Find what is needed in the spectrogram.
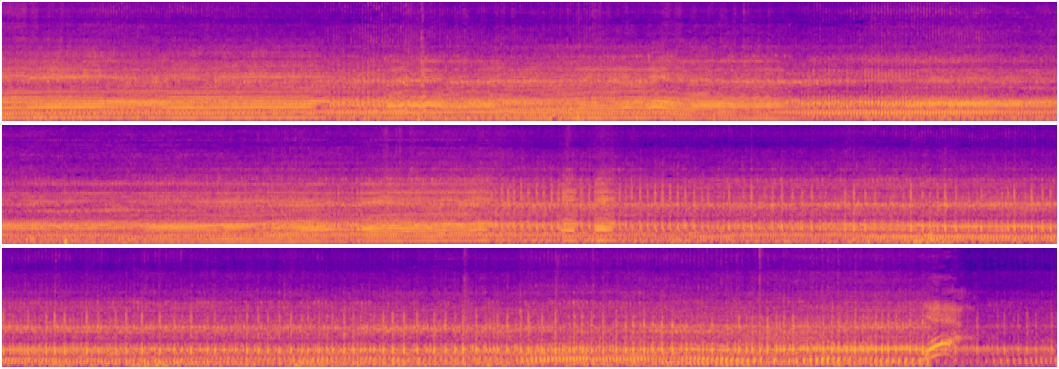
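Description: Small motorcycle engine running under way, its pitch rising and falling with the throttle through the first half, then holding steadier.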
